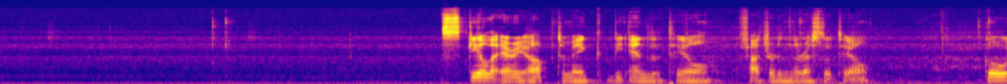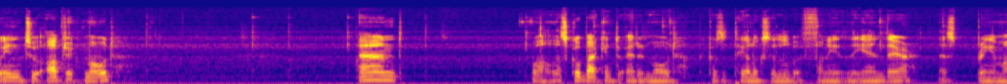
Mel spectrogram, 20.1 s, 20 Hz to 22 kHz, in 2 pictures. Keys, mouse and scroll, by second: 2.1 click, 5.1 s, 7.9 click, 9.8 click, 10.7 click, 11.6 middle click, 14.2-14.9 scroll down 2, 16.1 click, 17.3-18.0 scroll up 1, 18.0 scroll up 1, 18.3 click, 19.5-20.1 drag.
